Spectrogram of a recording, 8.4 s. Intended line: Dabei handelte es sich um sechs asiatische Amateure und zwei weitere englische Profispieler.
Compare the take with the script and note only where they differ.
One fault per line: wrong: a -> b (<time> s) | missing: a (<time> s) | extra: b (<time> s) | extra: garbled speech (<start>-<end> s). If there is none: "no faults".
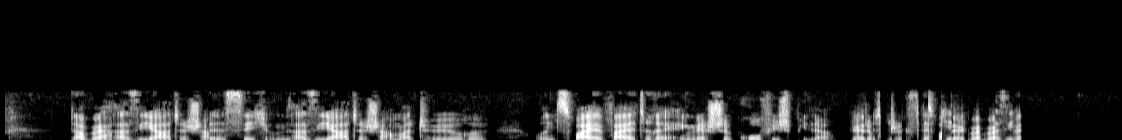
wrong: handelte -> asiatische (0.8 s)
missing: sechs (2.1 s)
extra: garbled speech (6.4-7.7 s)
